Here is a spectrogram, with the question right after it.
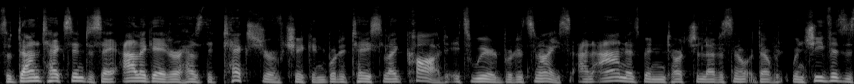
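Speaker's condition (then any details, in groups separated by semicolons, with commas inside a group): No condition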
